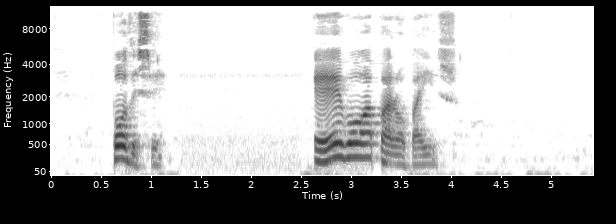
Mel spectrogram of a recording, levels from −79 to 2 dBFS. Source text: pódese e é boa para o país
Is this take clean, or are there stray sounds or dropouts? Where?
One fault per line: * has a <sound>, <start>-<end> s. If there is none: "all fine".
all fine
